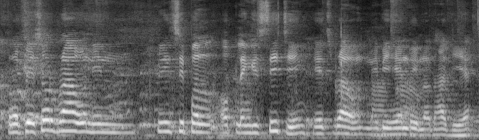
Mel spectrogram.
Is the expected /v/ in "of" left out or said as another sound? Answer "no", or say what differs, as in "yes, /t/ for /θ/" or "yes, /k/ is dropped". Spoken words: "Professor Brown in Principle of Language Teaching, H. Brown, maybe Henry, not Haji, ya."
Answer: yes, /p/ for /v/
